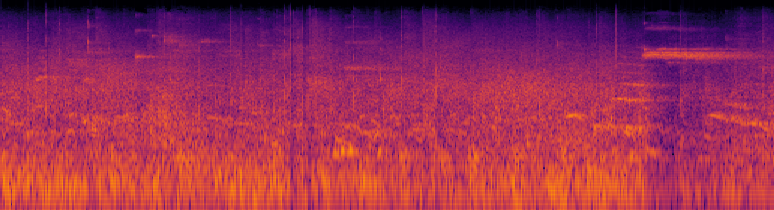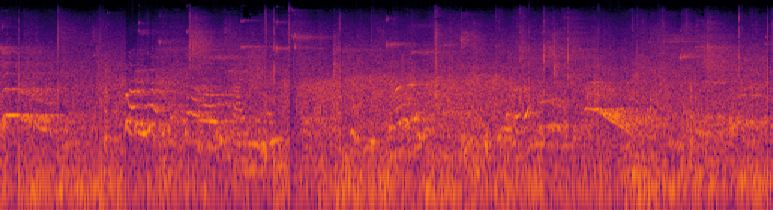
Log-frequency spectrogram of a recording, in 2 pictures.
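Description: A crowd of people chatters in a large echoing gym.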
